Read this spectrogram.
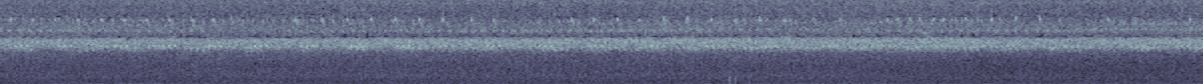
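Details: High, insistent cricket chirping repeats rapidly over a steady wind bed, with one brief faint tick midway.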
